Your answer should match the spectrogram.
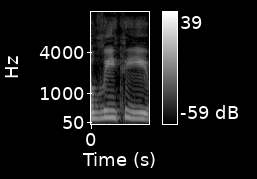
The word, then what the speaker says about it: Lethe: Lethe, thank you.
